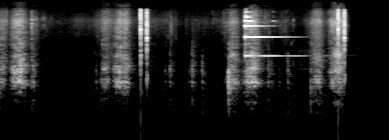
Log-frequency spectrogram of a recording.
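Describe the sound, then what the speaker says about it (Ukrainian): Knife cutting raw chicken breast into medium-thick pieces on a board: a few short soft slicing strokes with crisp taps and clicks between brief quiet gaps, close and clear. "Грудку нарізаємо шматками середньої товщини."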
